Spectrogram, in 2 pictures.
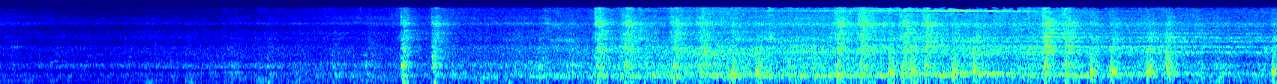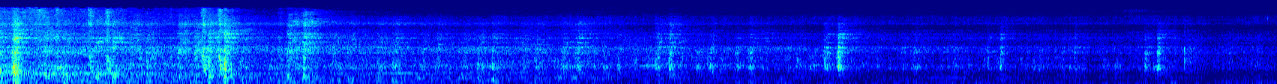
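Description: A train pulling out of the station and passing close by. Its running noise swells to a peak and then fades as it draws away, with the clack of its wheels over rail joints.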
